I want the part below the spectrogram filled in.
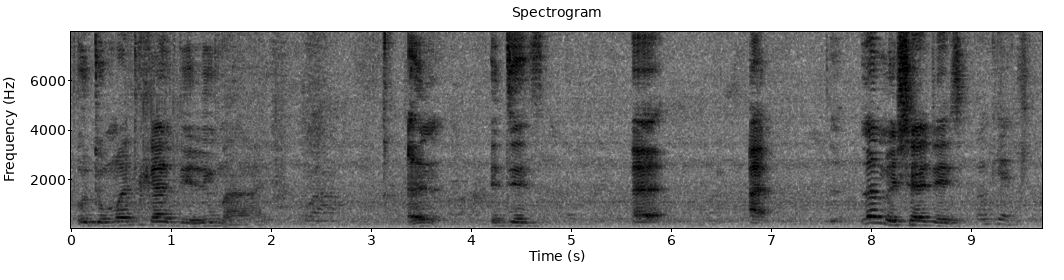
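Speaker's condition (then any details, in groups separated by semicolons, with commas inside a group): Cerebral palsy; speech brain area underdeveloped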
